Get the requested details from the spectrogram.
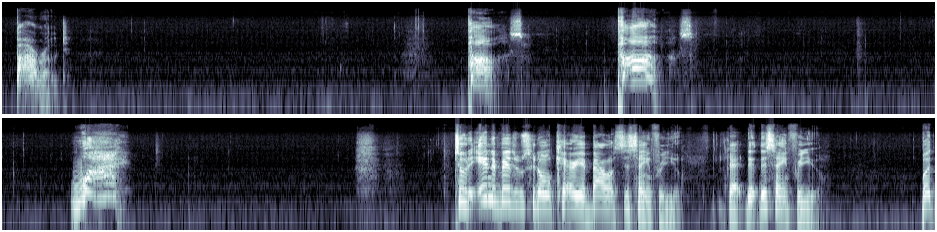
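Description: A man speaks into a nearby microphone with animation, in short bursts.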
